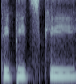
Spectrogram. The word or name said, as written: typický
